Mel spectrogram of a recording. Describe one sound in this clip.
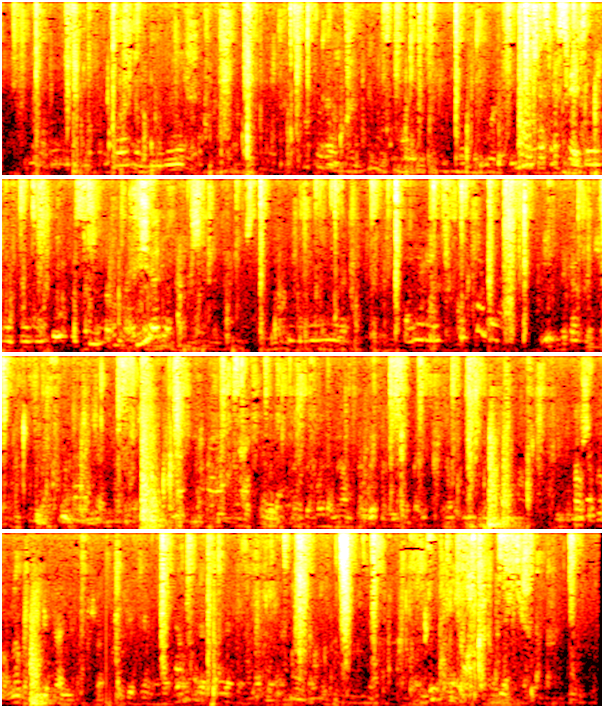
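Several adults talk quietly nearby.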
